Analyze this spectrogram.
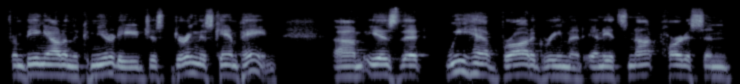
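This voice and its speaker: A man's voice: medium pitch, steady tone, normal speed, dark tone. A man speaking as a mayoral candidate in a video-call forum, earnest and prone to restarting his sentences.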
